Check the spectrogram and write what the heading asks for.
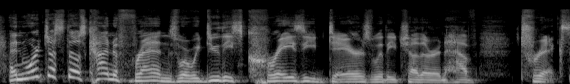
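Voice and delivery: ordinary talk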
